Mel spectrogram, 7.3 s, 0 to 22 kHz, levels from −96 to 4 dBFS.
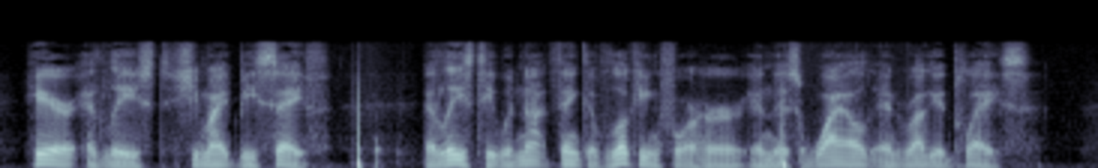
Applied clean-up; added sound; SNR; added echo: neural mask model RNNoise.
